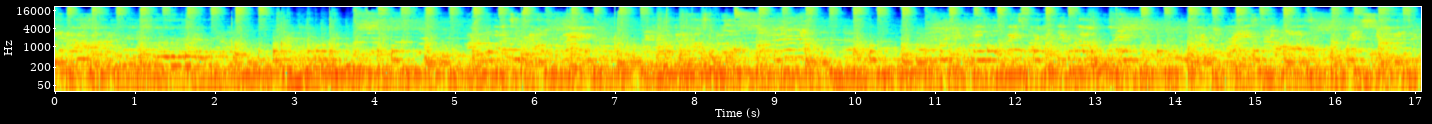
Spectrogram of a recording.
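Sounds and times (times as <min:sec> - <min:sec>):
singing: 0:00.0 - 0:02.7, 0:10.9 - 0:17.0
live worship band playing: 0:00.0 - 0:17.0
steady drum beat: 0:00.0 - 0:17.0.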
